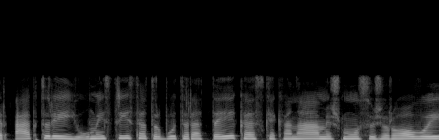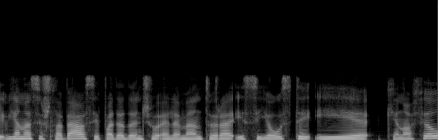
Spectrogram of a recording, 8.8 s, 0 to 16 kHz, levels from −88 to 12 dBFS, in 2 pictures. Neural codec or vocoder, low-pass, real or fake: none; 7.2 kHz; real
